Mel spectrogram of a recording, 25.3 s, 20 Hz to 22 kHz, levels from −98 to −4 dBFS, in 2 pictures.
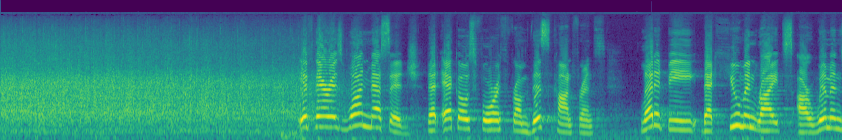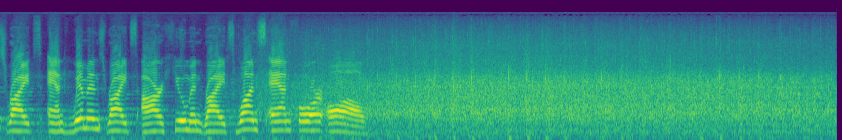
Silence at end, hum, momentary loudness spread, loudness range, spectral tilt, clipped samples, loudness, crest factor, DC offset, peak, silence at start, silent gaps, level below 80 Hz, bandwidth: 0.1 s; none; 10 LU; 7 LU; -3 dB/octave; under 0.1%; -16 LUFS; 16 dB; under 0.1%; 0 dBFS; 0 s; none; -46 dBFS; 16 kHz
